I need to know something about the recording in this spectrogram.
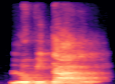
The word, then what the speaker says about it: l'hôpital: L'hôpital, the hospital. You can see we have a silent H that begins the word.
